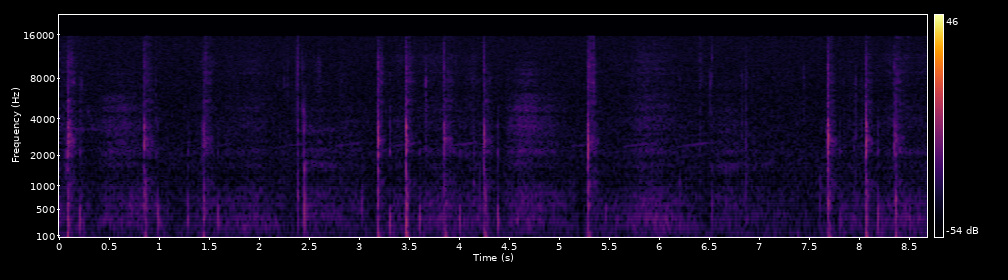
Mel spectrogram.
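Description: Short, faint bursts of breath drawn through an insect aspirator (pooter), sucking ants up in quick little pulls. Sharp little clicks are scattered irregularly throughout.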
